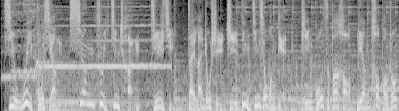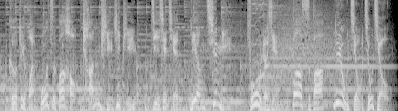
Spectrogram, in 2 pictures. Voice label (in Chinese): 男 浑厚促销, 国语男声配音 磁性; 九味国香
